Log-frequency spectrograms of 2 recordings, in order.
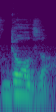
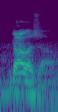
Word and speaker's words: Dolezal: And in the old country, it's Dolzal. Dolzal. Dolzal. Dolzal. Ooh, sounds like something from Ghostbusters. Dolzal. Dolzal. This is where you do that. But here in America, we pronounce it Dolezal.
